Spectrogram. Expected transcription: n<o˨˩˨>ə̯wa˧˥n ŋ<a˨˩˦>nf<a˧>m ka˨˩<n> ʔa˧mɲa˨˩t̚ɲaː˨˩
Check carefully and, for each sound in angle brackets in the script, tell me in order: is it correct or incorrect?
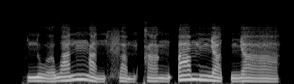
incorrect: u˨˩˨, incorrect: a˨˩˨, incorrect: a˨˩˨, incorrect: ŋ

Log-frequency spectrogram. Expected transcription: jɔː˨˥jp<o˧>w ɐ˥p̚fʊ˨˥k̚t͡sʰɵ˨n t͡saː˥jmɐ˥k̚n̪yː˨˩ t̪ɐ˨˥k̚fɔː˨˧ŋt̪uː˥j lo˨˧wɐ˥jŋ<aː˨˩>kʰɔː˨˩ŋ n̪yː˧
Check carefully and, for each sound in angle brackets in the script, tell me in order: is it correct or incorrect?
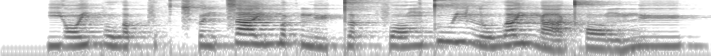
incorrect: o˨, correct

